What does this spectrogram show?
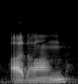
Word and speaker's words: Adam: of this scripture so the word Adam or as it's pronounced in the Hebrew Adam is only used as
